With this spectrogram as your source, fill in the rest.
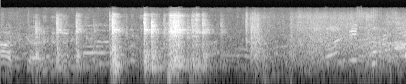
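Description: Water splashes loudly as a diver hits a pool.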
